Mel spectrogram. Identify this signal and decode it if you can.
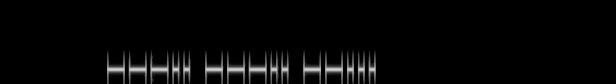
Morse code, heard as a keyed tone, about 22 wpm, 700 Hz. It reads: 887
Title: Common Cut Numbers - 3-Digit 22wpm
